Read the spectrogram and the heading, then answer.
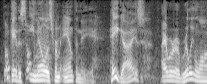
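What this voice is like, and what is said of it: Usual voice. Nothing is said of it.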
